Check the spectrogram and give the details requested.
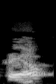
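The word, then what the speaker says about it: Krlll: name and title was his omnipotent highness Krill pronounced Krill spelled KR l l l or c r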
